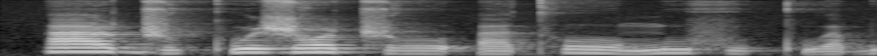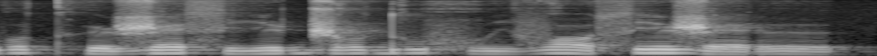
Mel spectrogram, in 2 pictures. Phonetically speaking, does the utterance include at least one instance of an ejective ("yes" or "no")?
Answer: yes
